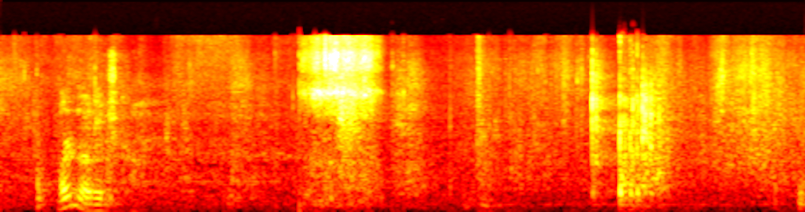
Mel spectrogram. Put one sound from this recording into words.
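Paper rustles on a table.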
